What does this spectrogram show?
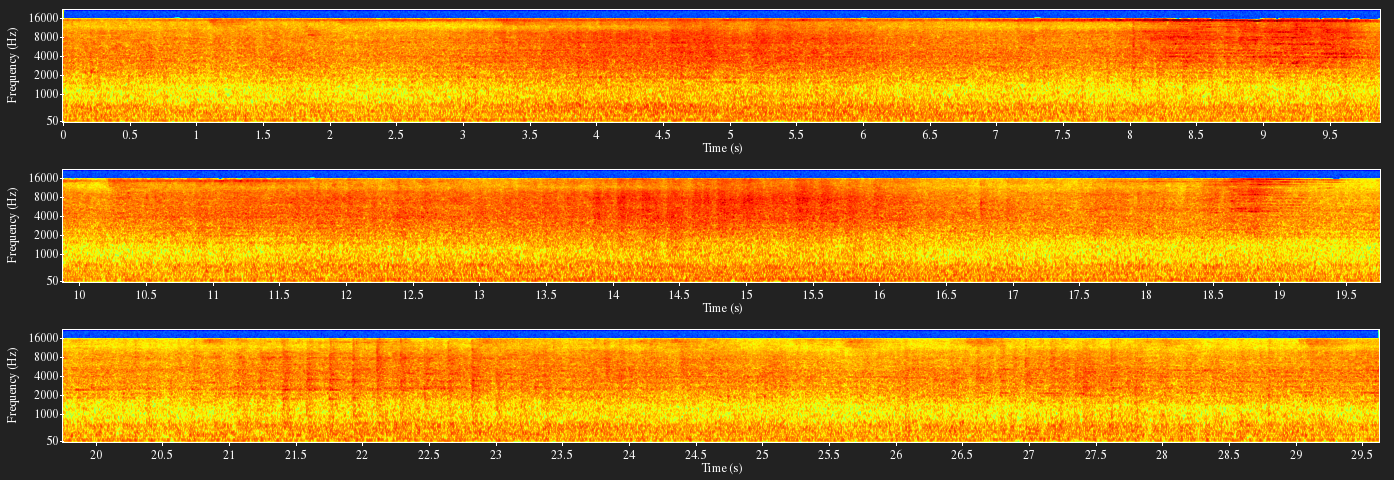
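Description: Freight cars of a mixed freight train (covered hoppers, boxcars, tank cars) rolling past: a steady loud rumble and clatter of steel wheels on the rails. Brief high wheel squeals come through about eight to ten seconds in and again near nineteen seconds.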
